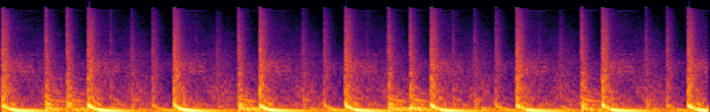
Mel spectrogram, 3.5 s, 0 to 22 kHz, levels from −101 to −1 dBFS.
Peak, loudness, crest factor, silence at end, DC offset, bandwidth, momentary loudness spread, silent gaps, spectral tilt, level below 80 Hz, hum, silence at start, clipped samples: 0 dBFS; -13 LUFS; 10 dB; 0 s; under 0.1%; 7.4 kHz; 3 LU; none; -9 dB/octave; -14 dBFS; none; 0 s; 0.2%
